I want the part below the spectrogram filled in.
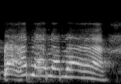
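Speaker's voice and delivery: high yappy mock dog barks; imitating the dog barking at the door; imitated barking. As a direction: bark like a furious little dachshund. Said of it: "she turns into Rambo".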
